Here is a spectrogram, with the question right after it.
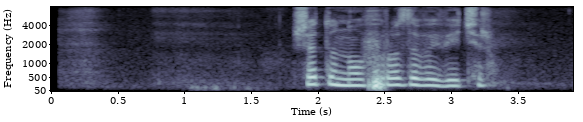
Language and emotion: Russian, neutral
